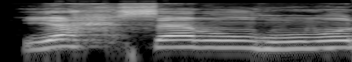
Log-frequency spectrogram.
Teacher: سین کی سیٹی باریک ہوگی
